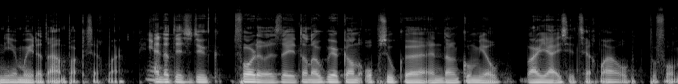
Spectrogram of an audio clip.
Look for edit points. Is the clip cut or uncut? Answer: cut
